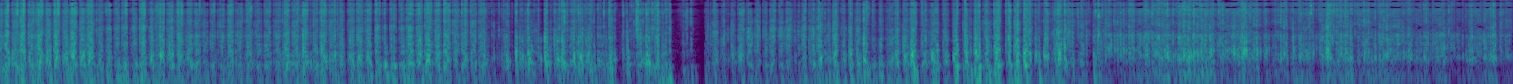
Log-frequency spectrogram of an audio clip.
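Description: Fingertips and nails scratch and tap rapidly on the embossed surface of a translucent, purple-tinted, hollow plastic GladWare food container lid held close. The result is a dense, continuous stream of crackly scratching and quick taps, mostly in the low-mid range with little high sheen. There is one brief pause around seven seconds before the fast scratching resumes.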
